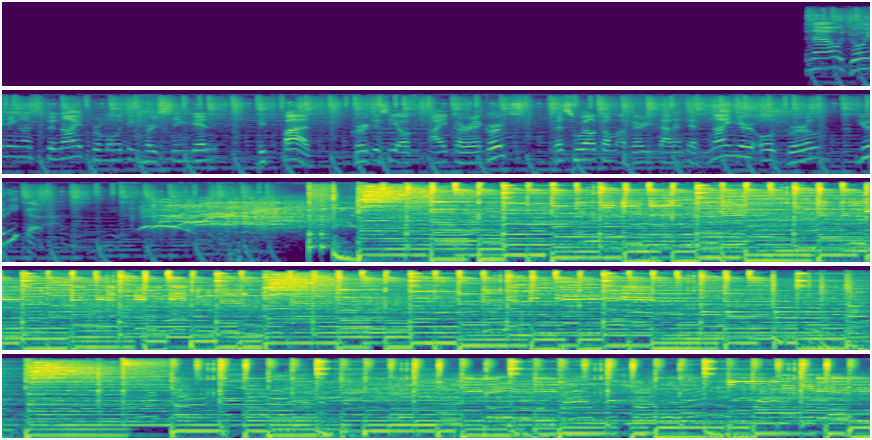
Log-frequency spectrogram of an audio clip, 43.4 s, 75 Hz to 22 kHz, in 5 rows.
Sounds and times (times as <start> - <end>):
Music: 8.0 - 43.4.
